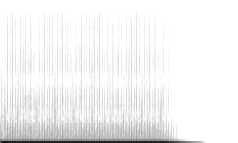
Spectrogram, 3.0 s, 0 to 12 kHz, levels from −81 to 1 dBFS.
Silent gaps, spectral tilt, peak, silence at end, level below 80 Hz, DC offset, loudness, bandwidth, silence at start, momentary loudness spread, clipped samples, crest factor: none; -9.5 dB/octave; 0 dBFS; 0.7 s; -10 dBFS; under 0.1%; -16 LUFS; 0.4 kHz; 0 s; 3 LU; under 0.1%; 8 dB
